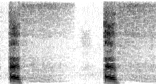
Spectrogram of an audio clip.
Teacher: أطراف الثنايا العليا مع باطن الشفة السفلى، شوفوا دي أطراف الثنايا العليا اللي هي دي، بتنزل في باطن دي الشفة السفلى، بتنزل في باطن الشفة السفلى كده الهيئة دي، أف أف آه. · Term: مخرج الفاء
